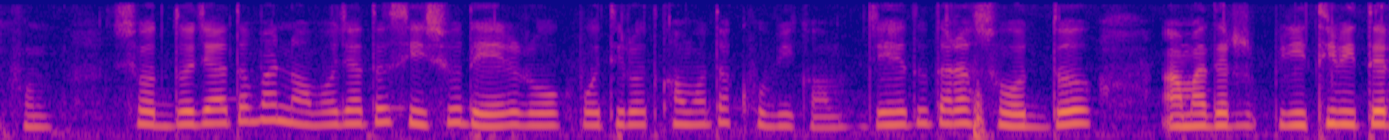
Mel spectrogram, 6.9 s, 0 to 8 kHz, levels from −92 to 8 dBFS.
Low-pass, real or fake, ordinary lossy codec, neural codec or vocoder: 7.2 kHz; real; AAC, 48 kbps; none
